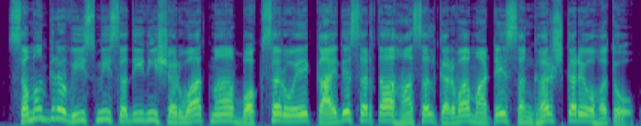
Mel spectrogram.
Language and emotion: Gujarati, neutral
